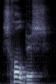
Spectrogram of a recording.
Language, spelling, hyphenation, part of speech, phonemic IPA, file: Dutch, schoolbus, school‧bus, noun, /ˈsxoːl.bʏs/, Nl-schoolbus.ogg
- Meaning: 1. school bus 2. a money box used for donating money to an education fund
